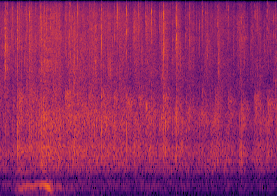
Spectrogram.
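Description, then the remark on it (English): Sustained audience applause in a church for singers, a dense steady wash of many hands clapping at an even loudness for several seconds, with a brief voice-like tone rising briefly near the start. “Let's thank these guys one more time, don't you think?”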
